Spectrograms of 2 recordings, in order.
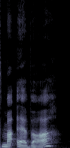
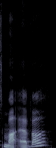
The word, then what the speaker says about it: Maeva: Well, the Polynesian version of the name is pronounced Maeva, and I believe that's the name that is becoming popular in kind of the French cultures, Maeva.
